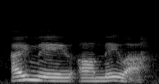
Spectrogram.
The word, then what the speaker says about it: Oumuamua: It was called Oumuamua, right? It's spelled Oumuamua, and in 2017, it was discovered on the 19th of October 2017.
